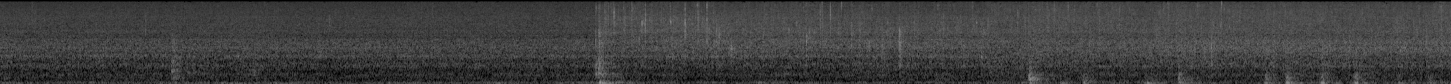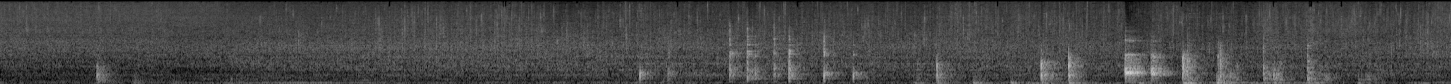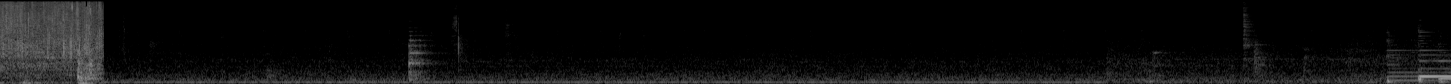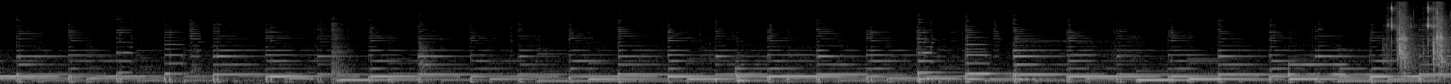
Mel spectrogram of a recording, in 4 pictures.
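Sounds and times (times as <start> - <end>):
food sizzling in a pan: 0.0 - 30.1, 57.3 - 58.0.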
